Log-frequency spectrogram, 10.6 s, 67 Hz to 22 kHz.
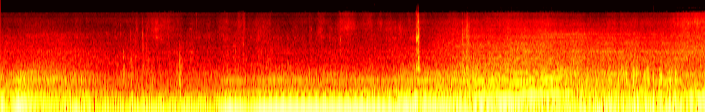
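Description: Six-speed BMW 135i with N54 twin-turbo engine on a test drive: a loud, close engine drone that rises as the car accelerates, with engine pitch climbing and settling, and occasional exhaust pops and burbles near the middle. No talking.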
